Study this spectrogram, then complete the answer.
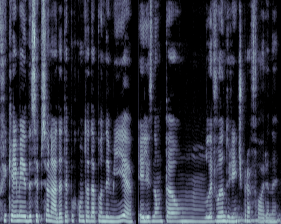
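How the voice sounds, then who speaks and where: With noticeable background noise behind her, a woman talks at a moderate pace and with hardly any pauses, her fairly high voice monotone and flat. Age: 20s. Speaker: journalism student, podcaster. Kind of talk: solo monologue, personal diary.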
